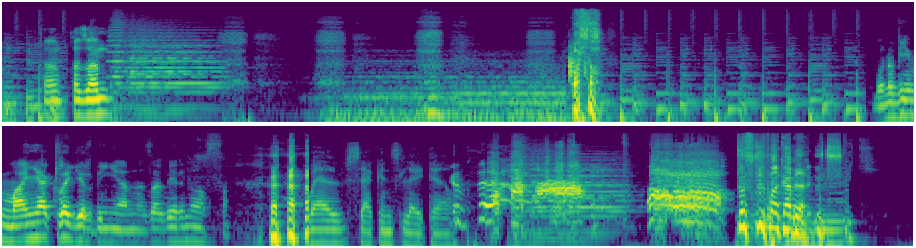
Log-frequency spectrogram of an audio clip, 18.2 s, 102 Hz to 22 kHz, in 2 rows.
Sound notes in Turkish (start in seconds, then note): 11.7 anime laugh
